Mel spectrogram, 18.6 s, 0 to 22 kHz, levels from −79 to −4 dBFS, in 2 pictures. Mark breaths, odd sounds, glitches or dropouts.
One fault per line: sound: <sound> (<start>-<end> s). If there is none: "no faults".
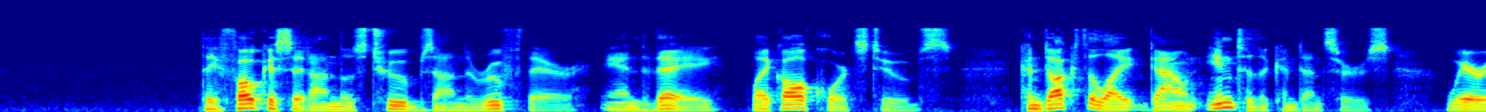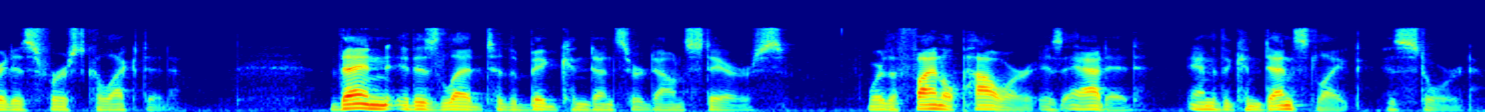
no faults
